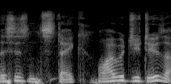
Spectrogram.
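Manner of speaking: quietly, firmly spoken put-on voice. Retelling a restaurant scene, served salad instead of steak: quiet, firm Ron Swanson voice. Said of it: "he's very sort of quietly, firmly spoken".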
